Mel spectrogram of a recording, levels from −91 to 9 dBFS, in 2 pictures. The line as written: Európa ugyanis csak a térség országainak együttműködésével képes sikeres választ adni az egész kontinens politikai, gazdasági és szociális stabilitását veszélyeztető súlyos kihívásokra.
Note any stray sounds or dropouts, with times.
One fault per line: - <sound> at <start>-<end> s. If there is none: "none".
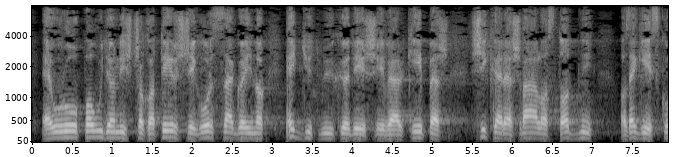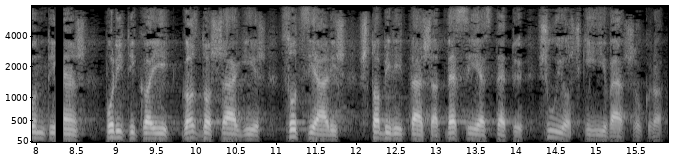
- dropout at 8.2-8.4 s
